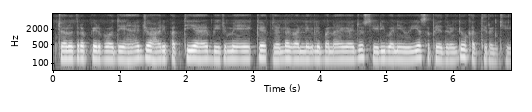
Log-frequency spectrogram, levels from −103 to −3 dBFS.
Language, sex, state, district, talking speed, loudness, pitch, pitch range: Hindi, female, Bihar, Purnia, 270 wpm, -16 LUFS, 140 Hz, 140-150 Hz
